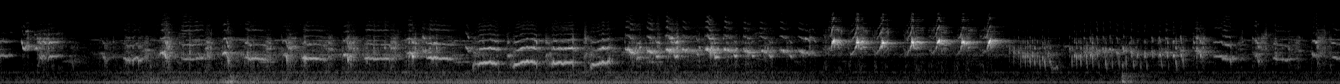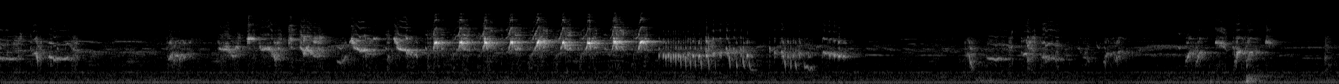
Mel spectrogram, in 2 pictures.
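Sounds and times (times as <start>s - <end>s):
canary singing: 0.0s - 26.7s.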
